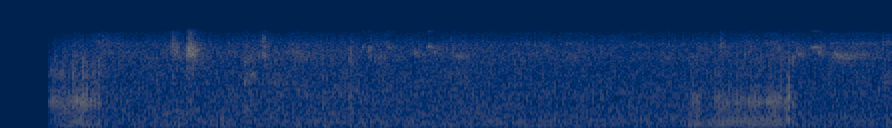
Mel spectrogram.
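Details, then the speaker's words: Old dog making snoring-like breathing noise continuously, even when awake: steady, low, rattling breath sounds with louder, rough snorting phases at the start and near the end. "This is non-stop. Even when the dog's awake, it makes this noise."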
